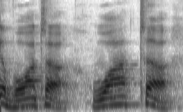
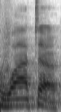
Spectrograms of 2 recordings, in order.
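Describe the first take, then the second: First: वाटर with silent r, ending in a plain schwa; British pronunciation. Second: वाटर with the final r fully sounded; American pronunciation. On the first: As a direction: say वाटर the British way, "waw-tuh". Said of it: "आर ये नहीं पढ़ाएगा British English में". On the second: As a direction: say वाटर the American way, "waa-tar". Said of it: "America में क्या पढ़ते हैं". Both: Shown as a demonstration.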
